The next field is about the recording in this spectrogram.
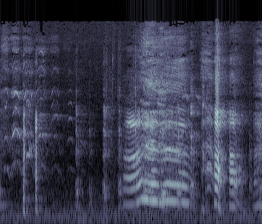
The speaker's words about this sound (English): Stop coughing, microphone. It's so terrible, this microphone.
